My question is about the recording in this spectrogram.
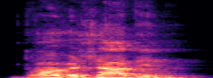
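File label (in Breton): "draf ar jardin", Breton; petit precis de prononciation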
